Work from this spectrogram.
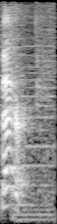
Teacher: we'll actually show that that T is a flap sound in there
